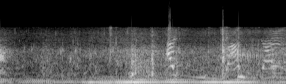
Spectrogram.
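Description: A child swimming splashes water in repeated bursts close by, with an adult speaking over the sloshing.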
